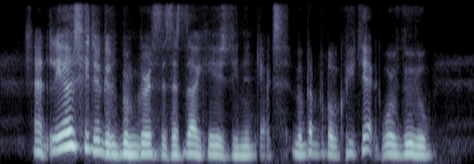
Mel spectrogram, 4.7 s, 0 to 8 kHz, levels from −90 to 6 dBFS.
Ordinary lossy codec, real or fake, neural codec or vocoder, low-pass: AAC, 48 kbps; fake; codec, 16 kHz in and 24 kHz out, 0.4 kbps, LongCat-Audio-Codec, four codebook decoder; 7.2 kHz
